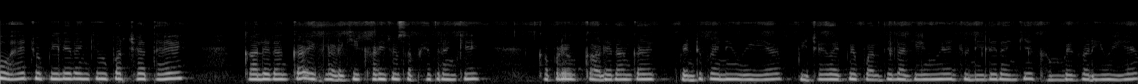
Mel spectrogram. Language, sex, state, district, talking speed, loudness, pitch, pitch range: Hindi, female, Andhra Pradesh, Krishna, 230 wpm, -30 LUFS, 235 Hz, 230-250 Hz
